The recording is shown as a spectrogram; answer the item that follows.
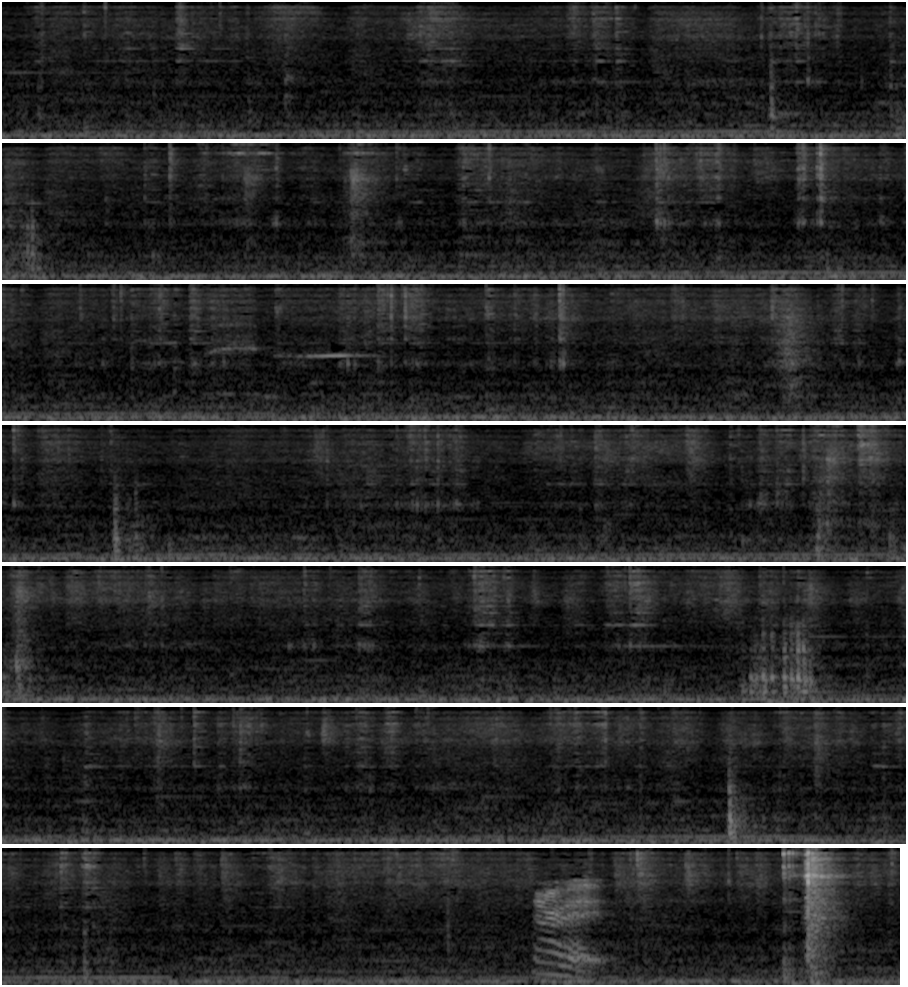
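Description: Razor blade trimming waterslide decal paper along the top rim of a stainless steel tumbler: scattered faint clicks and light clinks of the blade against the metal, over a steady low hum.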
